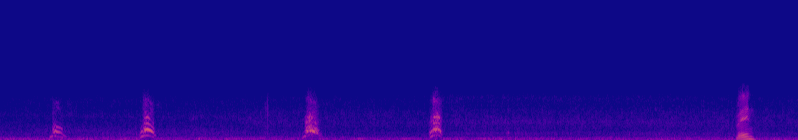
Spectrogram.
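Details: Pug at the beach barking five times in single sharp yaps at irregular gaps, with a constant low rumble underneath and no other clear sounds.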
